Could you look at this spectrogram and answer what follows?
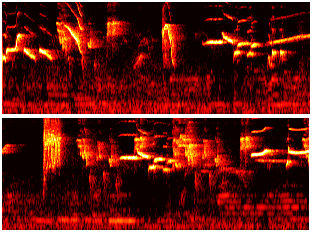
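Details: Energetic white-rumped shama song meant to rile up a rival bird, mixing fast whistled warbles, squawky notes and loud harsh bursts in quick succession.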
